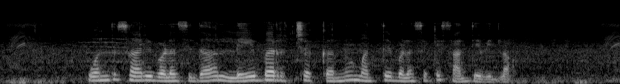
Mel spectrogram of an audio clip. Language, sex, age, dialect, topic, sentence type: Kannada, female, 36-40, Mysore Kannada, banking, statement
